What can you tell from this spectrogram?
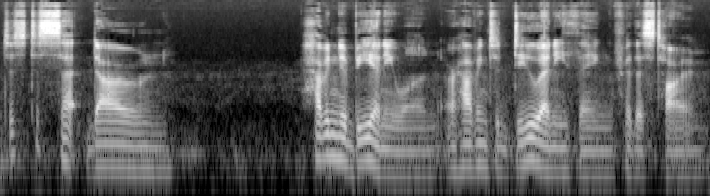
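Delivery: unhurried, gentle meditation guidance with long pauses; guided meditation. Acted. Teacher guiding the group into a sitting meditation, calm and unhurried. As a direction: ease the group into stillness, one phrase at a time.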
